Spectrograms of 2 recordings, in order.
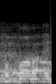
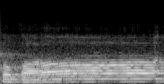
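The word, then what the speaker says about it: فقراء: innamas shadaqatu lil fuqara, membaca fuqara itu dengan pendek. Beliau mencontohkan bukan seperti ini Rasulullah SAW membacanya kepada kami. Kemudian beliau praktekkan dan yamuddu sautahu, kemudian dia panjangkan suaranya pada kata fuqara wal masakin. Ro dipanjangkan.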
